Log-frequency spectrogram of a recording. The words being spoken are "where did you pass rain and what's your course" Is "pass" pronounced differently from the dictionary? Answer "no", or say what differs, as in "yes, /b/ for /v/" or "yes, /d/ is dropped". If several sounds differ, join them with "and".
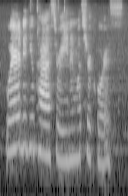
no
